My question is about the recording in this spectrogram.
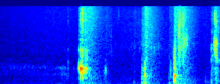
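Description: A person gulping beer from a glass mug: three short swallows, the first about a second in and two close together near the end.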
